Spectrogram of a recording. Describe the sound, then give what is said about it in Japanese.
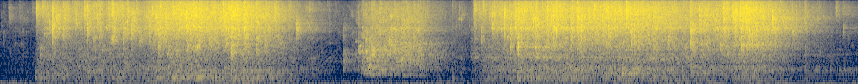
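Warm running water rinsing hair: a loud, steady rushing hiss of flowing water that briefly cuts off partway through, then resumes and runs to the end. “一旦お湯で流しますね。”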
